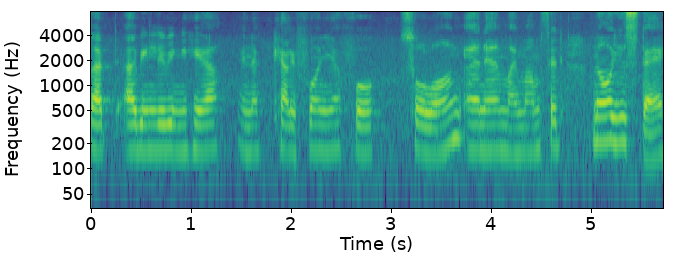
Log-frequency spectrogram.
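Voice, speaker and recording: Over noticeable background noise, a woman speaks fairly slowly with monotone, flat intonation. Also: fairly low pitch for a woman. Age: old. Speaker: family elder sharing memories. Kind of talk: casual family conversation. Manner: halting.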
